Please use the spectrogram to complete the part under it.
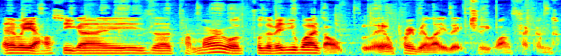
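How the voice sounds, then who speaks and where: A man's voice: mid-range voice, animated, fast, dull audio. A man doing casual gameplay commentary as a streamer, rambling and offhand. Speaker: gaming streamer. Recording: game music behind the voice.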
